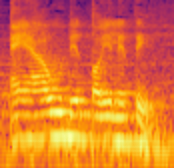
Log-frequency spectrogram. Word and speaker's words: Eau de Toilette: Parfum asli ada tulisan di bawah botolnya, Eau de Toilette. Eau de Toilette artinya adalah eau de toilet bacanya.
